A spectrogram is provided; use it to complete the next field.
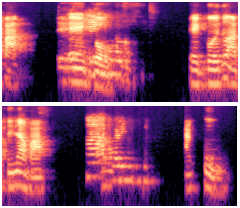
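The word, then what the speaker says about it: ἐγώ: Ego. Ego itu artinya apa? Aku, saya, ya, I. Kok nggak ada hanya? Kok nggak ada hanya? Kenapa? Nggak ada hego, tapi ego.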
